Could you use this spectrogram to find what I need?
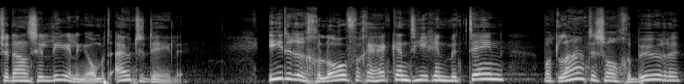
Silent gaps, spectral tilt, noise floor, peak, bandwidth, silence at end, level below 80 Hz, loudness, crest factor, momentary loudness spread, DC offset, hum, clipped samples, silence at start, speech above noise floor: none; -5 dB/octave; -48 dBFS; -2 dBFS; 16 kHz; 0.05 s; -40 dBFS; -17 LUFS; 14 dB; 8 LU; under 0.1%; none; under 0.1%; 0 s; 32 dB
